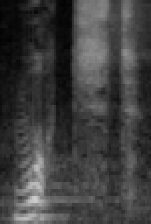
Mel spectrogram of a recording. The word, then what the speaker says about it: watched: Now, when we add the ed, what happens is the pronunciation becomes T. We don't say watched, we eliminate the E and we say watched. Okay?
